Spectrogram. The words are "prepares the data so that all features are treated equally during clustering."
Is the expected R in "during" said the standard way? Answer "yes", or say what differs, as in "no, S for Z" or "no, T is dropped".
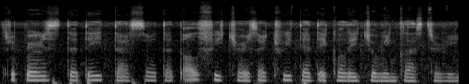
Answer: no, R is dropped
